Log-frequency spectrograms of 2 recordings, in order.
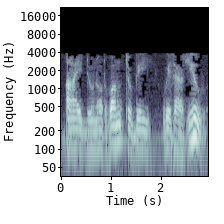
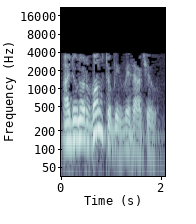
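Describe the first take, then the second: First: The final word you is emphasized. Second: The final word you is not emphasized.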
